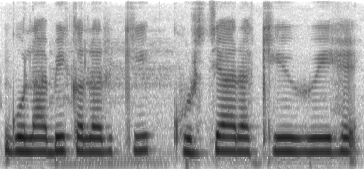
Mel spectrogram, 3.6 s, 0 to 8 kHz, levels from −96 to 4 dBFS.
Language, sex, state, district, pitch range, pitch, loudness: Hindi, female, Bihar, West Champaran, 205-215 Hz, 210 Hz, -15 LUFS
